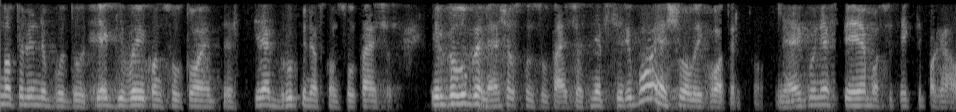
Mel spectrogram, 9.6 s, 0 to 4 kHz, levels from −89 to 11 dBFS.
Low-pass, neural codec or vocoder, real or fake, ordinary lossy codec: 3.6 kHz; none; real; AAC, 16 kbps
